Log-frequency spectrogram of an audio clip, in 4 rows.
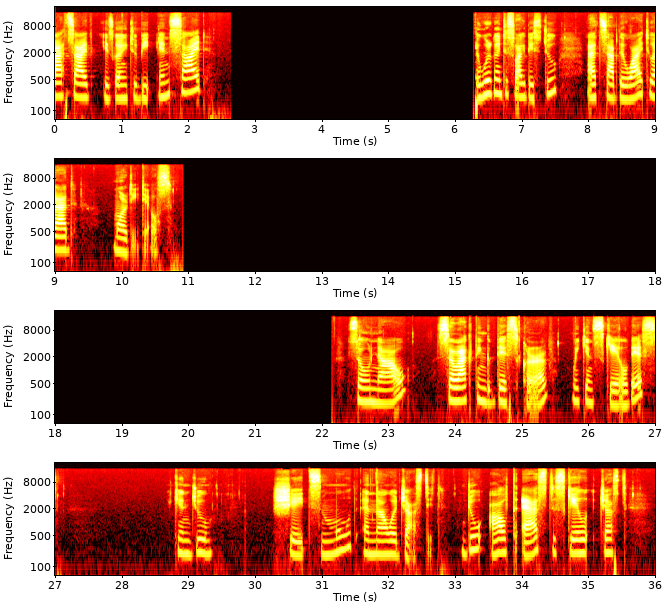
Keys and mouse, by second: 1.9 s, 2.5 click, 2.8-3.5 middle drag, 2.8 s, 3.5 click, 3.6-4.9 middle drag, 3.6 g, 4.9 drag, 5.1-6.4 middle drag, 6.4 shift+drag, 6.5-7.9 middle drag, 7.9-36.0 right drag, 8.0 g, 9.2 click, 9.4 g, 10.5 click, 10.8 shift+click, 11.2 drag, 13.8 g, 14.3 ctrl+z, 14.9-29.0 middle drag, 14.9 g, 15.5 r, 16.1 g, 16.7 r, 18.1 g, 19.3 Tab, 20.8-24.6 drag, 25.1 click, 27.0-27.5 drag, 27.5 s, 29.6 ctrl+2, 29.9 click, 29.9 middle click, 30.3 ctrl+2, 31.6 Tab, 32.3 KP_1, 34.2-34.9 alt+s, 34.9 s, 35.7 alt+s.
